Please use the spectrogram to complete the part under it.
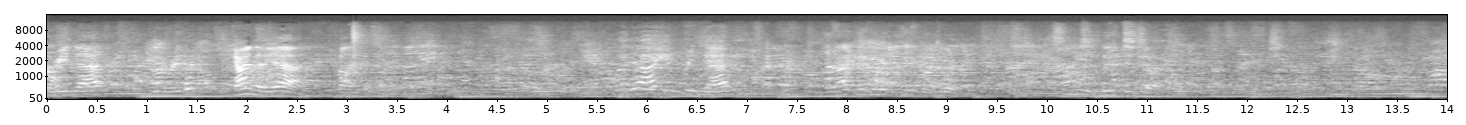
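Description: A man sings into a microphone over loudspeakers.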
